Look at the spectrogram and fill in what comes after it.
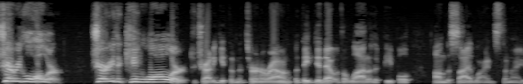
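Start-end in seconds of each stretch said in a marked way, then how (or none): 0.0-2.3 high, loud heckling yell. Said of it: "just kept yelling".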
